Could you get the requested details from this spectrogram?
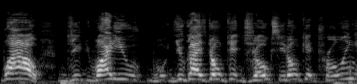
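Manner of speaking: high whiny mock voice; mocking defensive fan. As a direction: whine it like an indignant fanboy. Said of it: "dudes over at Fandom Pulse going like".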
